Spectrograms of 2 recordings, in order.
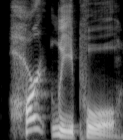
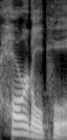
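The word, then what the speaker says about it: Hartlepool: Ben kerfoot wrote in said hi CNC it's pronounced Harley pool not hardle pool so we talked about this town where they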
